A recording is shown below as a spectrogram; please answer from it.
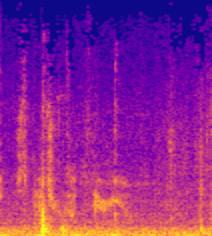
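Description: A pause in a lecture heard through the speaker's microphone: a single short click about half a second in, then a faint breath, over a steady low hum.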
